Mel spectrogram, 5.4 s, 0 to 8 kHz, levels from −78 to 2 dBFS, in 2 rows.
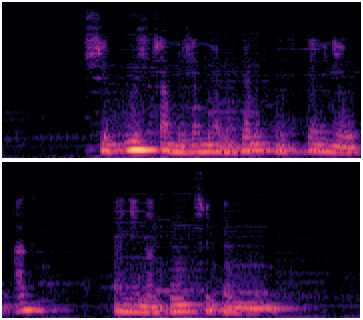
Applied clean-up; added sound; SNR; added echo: neural separator model SepFormer DNS4.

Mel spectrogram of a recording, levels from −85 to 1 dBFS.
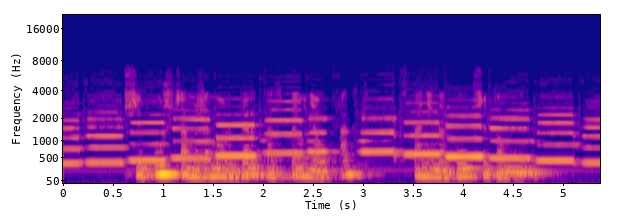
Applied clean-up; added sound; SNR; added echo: none; Wind instrument, woodwind instrument; 3 dB; reverberation time 0.4 s.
